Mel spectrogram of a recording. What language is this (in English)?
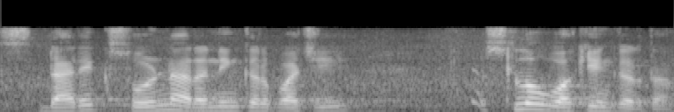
Konkani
